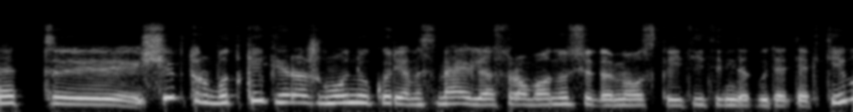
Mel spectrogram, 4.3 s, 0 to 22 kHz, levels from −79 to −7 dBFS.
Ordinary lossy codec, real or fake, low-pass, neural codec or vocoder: Opus, 24 kbps; fake; 9.9 kHz; codec, 16 kHz in and 24 kHz out, 2.2 kbps, FireRedTTS-2 codec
